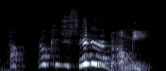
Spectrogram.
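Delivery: high, fast, pleading mock wail; hammed-up hurt manager begging; passionate whiny Heyman. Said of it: "He's like, ... getting very passionate".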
